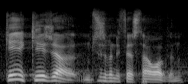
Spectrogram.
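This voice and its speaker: Emphatic preacher in a reverberant church. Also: male voice, medium pitch, sing-song, very fast. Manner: emphatic preaching, swings between raised appeals and soft asides. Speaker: pastor. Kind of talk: church sermon. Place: church service.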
